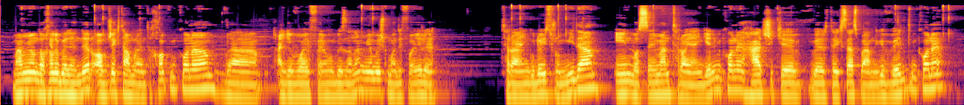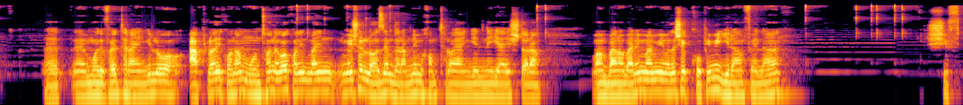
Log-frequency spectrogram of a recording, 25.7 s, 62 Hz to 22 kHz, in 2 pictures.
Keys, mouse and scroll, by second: 0.3-0.8 middle drag, 0.8-1.4 scroll up 2, 1.4 click, 1.9-2.3 middle drag, 2.3-3.7 scroll up 2, 3.7 F4, 6.9-7.5 drag, 7.8-9.7 middle drag, 9.7-10.3 scroll down 1, 10.3-12.6 middle drag, 12.6 click, 13.3 click, 16.9 click, 17.4-20.1 shift+middle drag, 20.1 click, 24.3 click, 25.6 shift+d.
